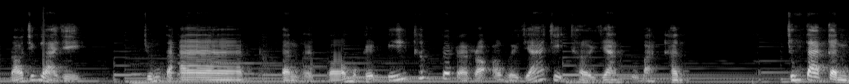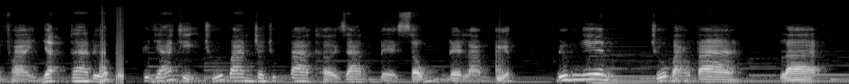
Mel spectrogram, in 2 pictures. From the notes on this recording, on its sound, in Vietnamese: Chia sẻ trực tuyến qua Zoom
